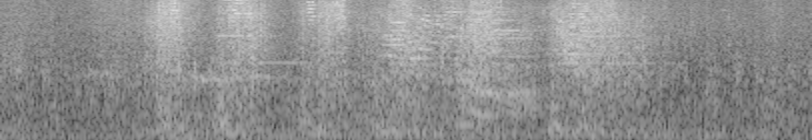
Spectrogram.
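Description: A sword slashes and strikes with sharp, ringing hits.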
